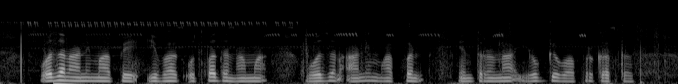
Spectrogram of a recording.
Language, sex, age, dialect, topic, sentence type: Marathi, male, 25-30, Northern Konkan, agriculture, statement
